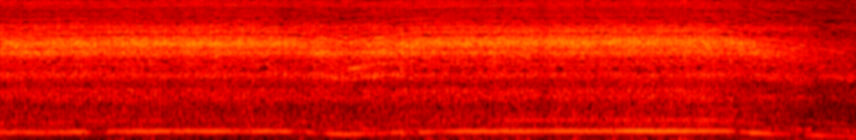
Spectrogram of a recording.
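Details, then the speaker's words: Preethi Blue Leaf mixer grinder with a heavy motor, after worn bearing and bush replacement and cooling fan refitted. Smooth, even motor hum with no grinding or rattle, then winding down; it runs perfectly. "ಪರ್ಫೆಕ್ಟಾಗಿ running ಆಗ್ತಾಯಿದೆ ನೋಡಿ."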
